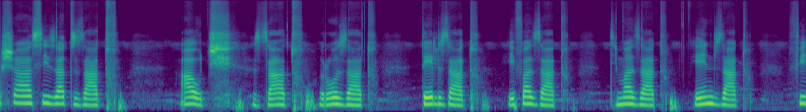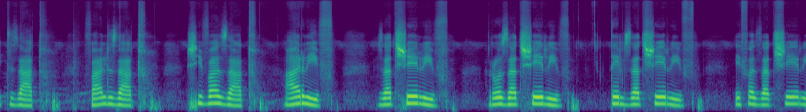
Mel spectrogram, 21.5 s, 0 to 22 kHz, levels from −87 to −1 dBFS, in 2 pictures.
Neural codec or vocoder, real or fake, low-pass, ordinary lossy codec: autoencoder, 48 kHz, 128 numbers a frame, DAC-VAE, trained on Japanese speech; fake; none; none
